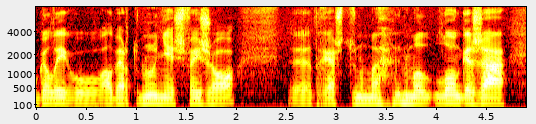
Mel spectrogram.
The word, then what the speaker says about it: Feijóo: Vou pronunciar o seu nome em espanhol, Feijóo. Alberto Núñez Feijóo. Sendo galego, acho que merece não, ser em galego seria Feijóo, mas o seu apelido está com J, portanto é Feijóo em espanhol.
